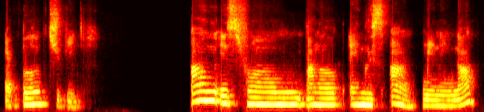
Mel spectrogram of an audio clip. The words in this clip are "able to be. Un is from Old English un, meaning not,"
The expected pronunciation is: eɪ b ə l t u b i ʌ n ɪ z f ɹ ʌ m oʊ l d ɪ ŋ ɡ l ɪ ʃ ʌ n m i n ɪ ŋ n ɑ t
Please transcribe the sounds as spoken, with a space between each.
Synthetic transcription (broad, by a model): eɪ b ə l t u b i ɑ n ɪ s f ɹ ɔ m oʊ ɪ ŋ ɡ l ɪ s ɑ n m i n ɪ ŋ n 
